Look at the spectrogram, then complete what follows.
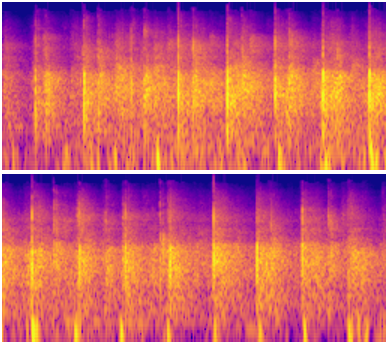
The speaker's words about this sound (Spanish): Quiero apuntar solo una cosa y es un aplauso y un abrazo muy fuerte para Pepe Lozano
